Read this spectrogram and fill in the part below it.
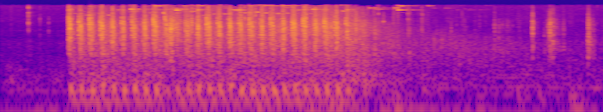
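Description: A rapid, continuous burst of automatic gunfire from a first-person shooter game runs for about two seconds, loud and close, then tails off into fainter scattered shots.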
